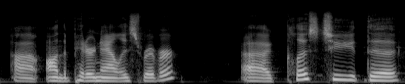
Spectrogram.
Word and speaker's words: Pedernales: right uh on the pitter nalis River uh close to the Confluence I think I think a lot of people in the area says peralis okay P petalis I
